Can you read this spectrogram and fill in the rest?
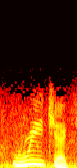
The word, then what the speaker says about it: Rejex: And then they have a product called Rejects, and that is spelled R-E-J-E-X.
